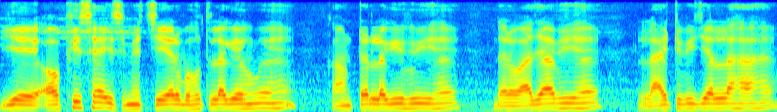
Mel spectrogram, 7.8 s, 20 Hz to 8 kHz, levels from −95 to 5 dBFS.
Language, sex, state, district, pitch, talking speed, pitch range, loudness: Hindi, male, Bihar, Muzaffarpur, 130 Hz, 160 wpm, 120-135 Hz, -19 LUFS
